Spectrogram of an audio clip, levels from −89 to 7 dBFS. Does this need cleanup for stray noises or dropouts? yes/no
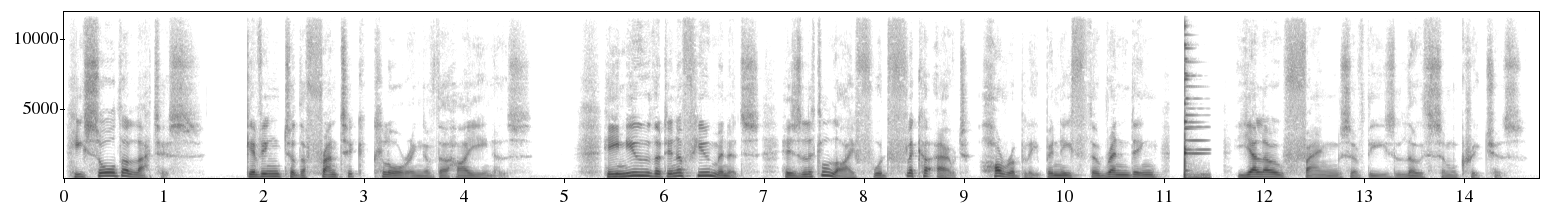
yes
